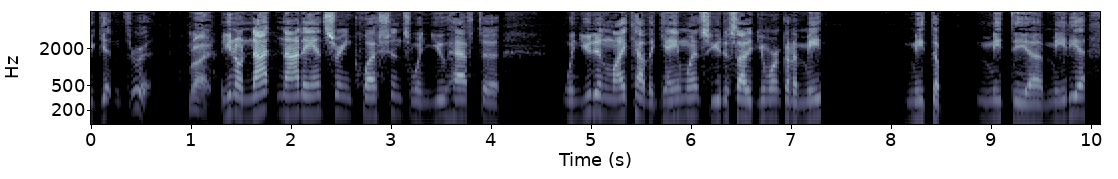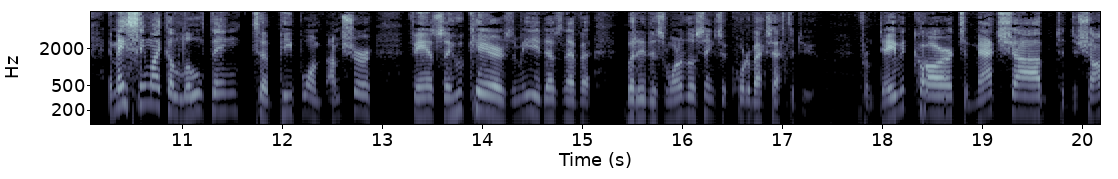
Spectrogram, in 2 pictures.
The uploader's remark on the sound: LIVE from East River 9!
